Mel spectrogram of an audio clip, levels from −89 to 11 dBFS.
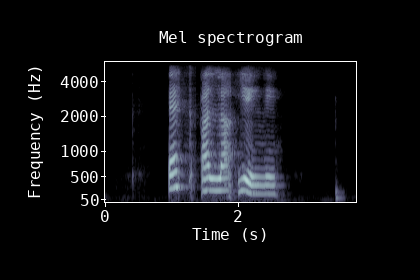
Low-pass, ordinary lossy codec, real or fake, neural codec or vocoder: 5.4 kHz; AAC, 24 kbps; fake; codec, 44.1 kHz, 7.8 kbps, Pupu-Codec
